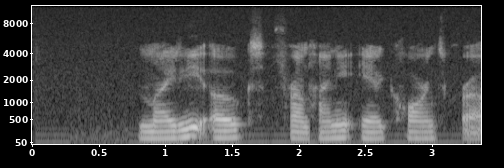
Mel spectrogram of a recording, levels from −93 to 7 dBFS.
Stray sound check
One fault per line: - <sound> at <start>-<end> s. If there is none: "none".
none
